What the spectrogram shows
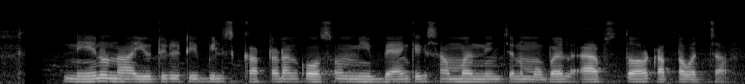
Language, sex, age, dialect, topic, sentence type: Telugu, male, 18-24, Utterandhra, banking, question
